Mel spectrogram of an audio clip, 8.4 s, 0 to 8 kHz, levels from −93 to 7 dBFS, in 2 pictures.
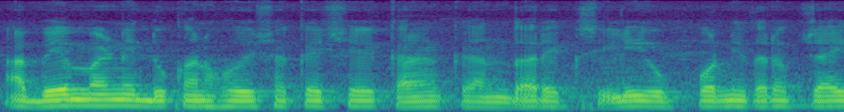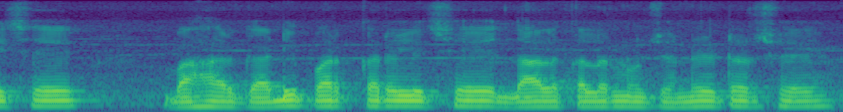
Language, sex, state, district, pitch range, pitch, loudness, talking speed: Gujarati, male, Gujarat, Valsad, 100-105 Hz, 105 Hz, -17 LUFS, 175 wpm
